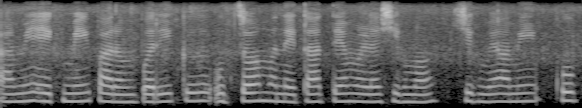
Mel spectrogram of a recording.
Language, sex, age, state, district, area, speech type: Goan Konkani, female, 30-45, Goa, Quepem, rural, spontaneous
